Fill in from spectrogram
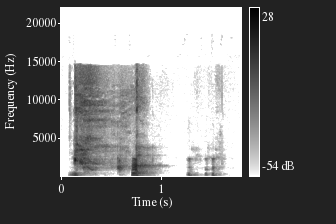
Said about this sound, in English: Oh, you might want to say that again so you can edit out that cough. I kind of want to keep the cough in.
